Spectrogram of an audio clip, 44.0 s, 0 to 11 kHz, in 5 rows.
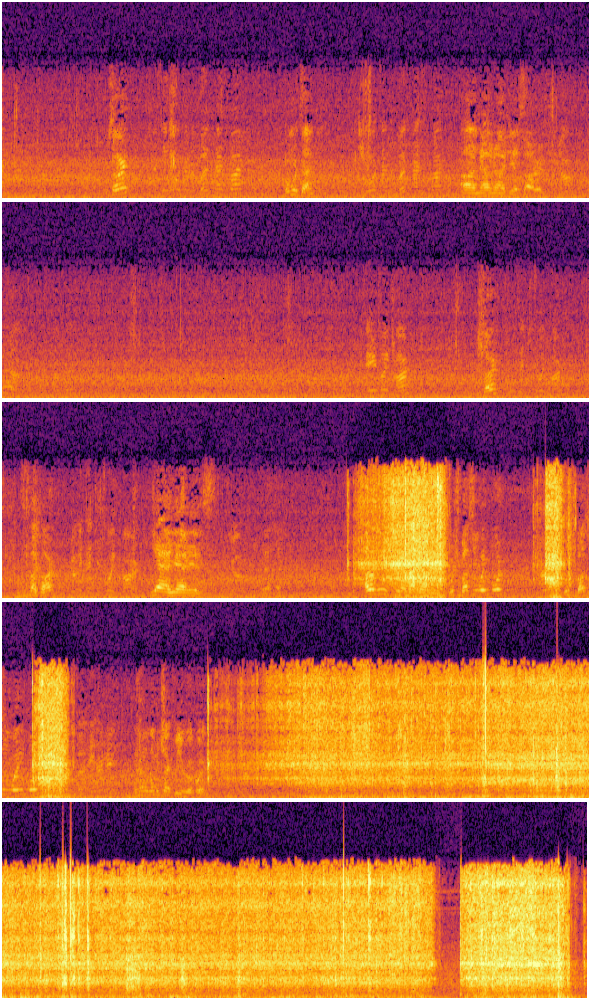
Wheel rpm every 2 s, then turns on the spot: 0, 0, 0, 0, 0, 0, 0, 0, 0, 0, 0, 10, 40, 20, 0, 30, 60, 80, 90, 80, 80, 100.
22-28 30-44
